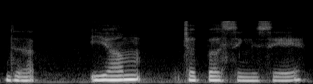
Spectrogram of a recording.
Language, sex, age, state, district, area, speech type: Manipuri, female, 18-30, Manipur, Senapati, rural, spontaneous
